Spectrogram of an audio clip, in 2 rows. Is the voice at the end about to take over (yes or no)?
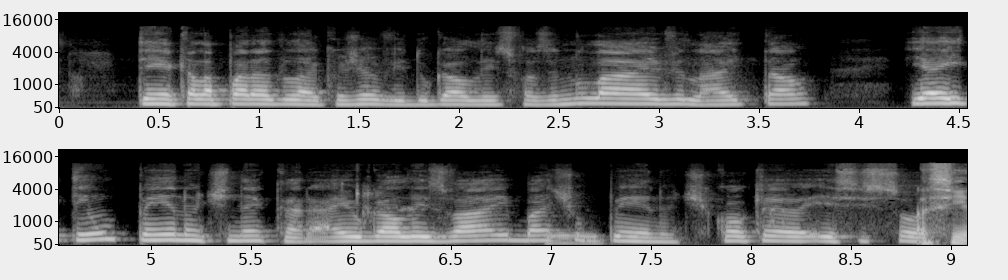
yes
